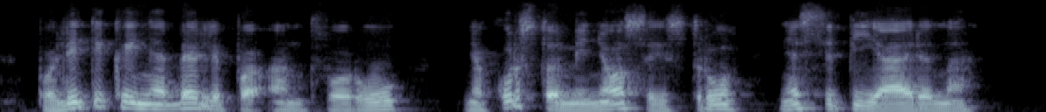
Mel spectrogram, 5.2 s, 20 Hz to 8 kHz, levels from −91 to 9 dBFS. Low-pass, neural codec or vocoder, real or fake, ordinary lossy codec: 7.2 kHz; none; real; Opus, 32 kbps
